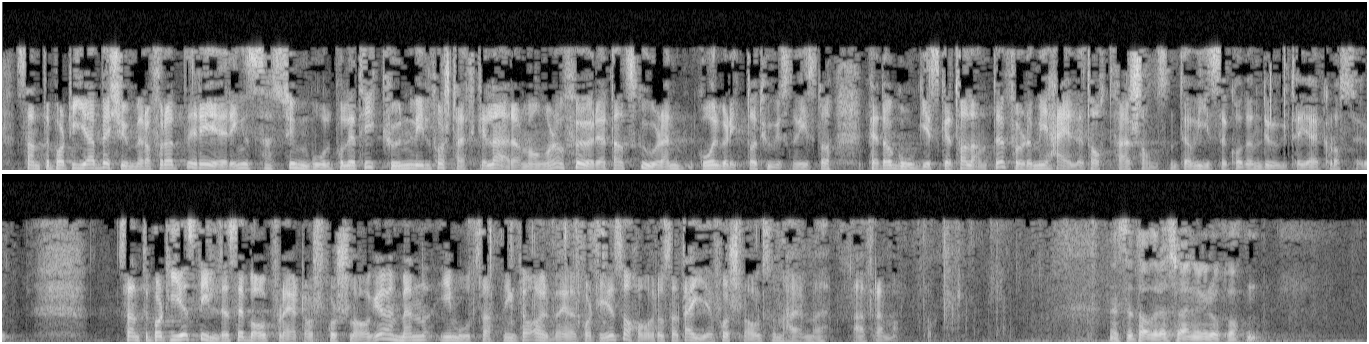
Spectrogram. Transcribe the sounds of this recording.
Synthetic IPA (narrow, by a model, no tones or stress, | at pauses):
sɛnt̪əpɑʈiːəæɾbəçʏmɾɑfɔɾɑt̪ɾɛjeːɾɪŋssʏmbuːlpʰʊlɪt̪ʰɪkhʉnʋɪlfɔʂʈæɾkəlæːɾɑɾmɑŋːəɳɔføːɾət̪ʰɪlɑt̪skʉːlənɡoːɾɡɽɪp̚t̪ɑt̪ʰʉːsnʋiːst̪ʰɔpʰɛd̪ɑɡuːɡɪskət̪ʰɑlɛ̰nt̪əɾfœɖɛmɪhæɪlət̪ʰɑt̪fæːʂɑ̰nsn̩t̪ʰɪlɔʋiːsəkʰʊɖ̪ɛmd̪ʉɡt̪ʰɛæ̰kʰɽɑsːəɾʉm | sɛnt̪əpɑʈʰiːəst̪ɪlːəsæɪbɑːkfɽeːʈʰɑːʂfɔʂɭɑːɡəmɛnɪmuːt̪sɛt̪nɪŋt̪ʰɪlɑɾbæɪɑɾpʰɑʈʰiːəsɔhɑ̰ɾʔɔsɛt̪æɪəfɔʂɭɑ̰ːɡsɔmhæːɾmeː | æ̰ɾfɾɛmːɑ̰ | t̪ʰ | nɛst̪ət̪ʰɑːləɾəsæɪnəɡɾuk̪ʋɑt̪n̩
